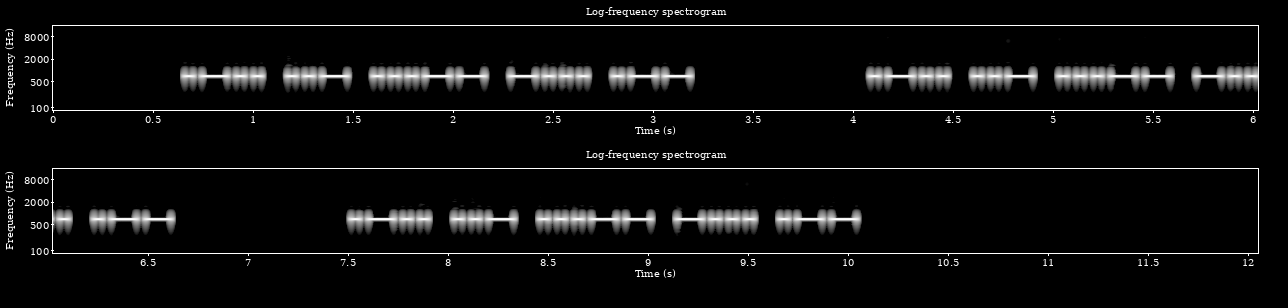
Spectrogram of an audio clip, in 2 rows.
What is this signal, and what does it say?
Morse code, heard as a keyed tone, about 28 wpm, 700 Hz. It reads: LU3BW LU3BW LU3BW
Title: DXCC-100 Call Signs - 5 Characters - Repeated 3x - 28wpm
